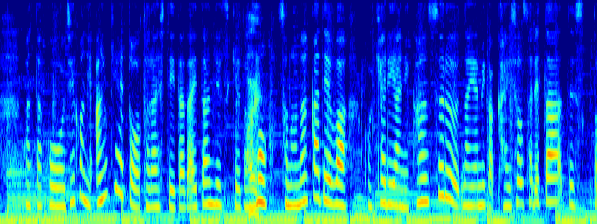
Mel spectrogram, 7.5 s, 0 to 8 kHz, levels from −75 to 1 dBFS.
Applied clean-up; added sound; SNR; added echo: none; none; none; none.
